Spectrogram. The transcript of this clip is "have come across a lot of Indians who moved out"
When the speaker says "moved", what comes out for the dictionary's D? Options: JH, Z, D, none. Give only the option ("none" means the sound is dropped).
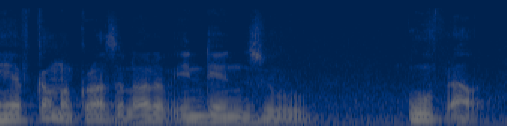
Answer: none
